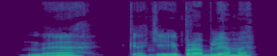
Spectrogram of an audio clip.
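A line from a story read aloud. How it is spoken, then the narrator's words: Mumbling. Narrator (Russian): промямлил Лёха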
